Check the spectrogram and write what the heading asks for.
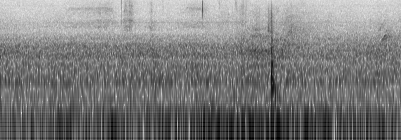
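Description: Steady low background hum with no speech, and one faint click about three-quarters of the way through.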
